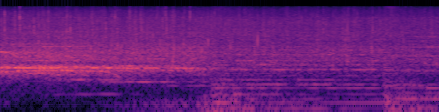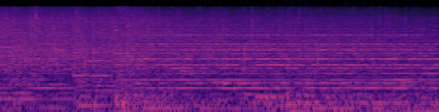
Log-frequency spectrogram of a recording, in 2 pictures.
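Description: Audience applause in a large arena, fading as instrumental music with a deep bass beat and held chords comes in about two seconds in.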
